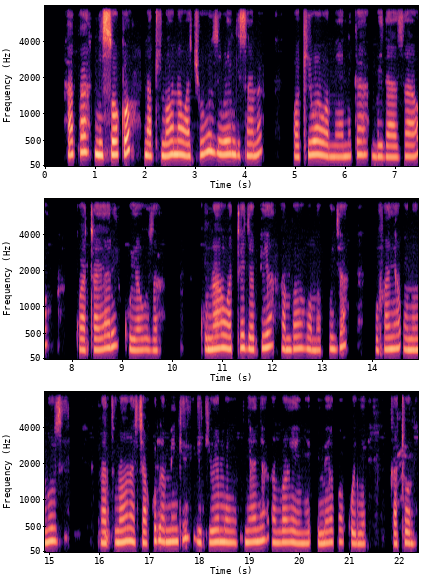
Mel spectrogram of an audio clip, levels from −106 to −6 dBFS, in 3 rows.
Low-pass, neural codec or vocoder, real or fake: 7.2 kHz; none; real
